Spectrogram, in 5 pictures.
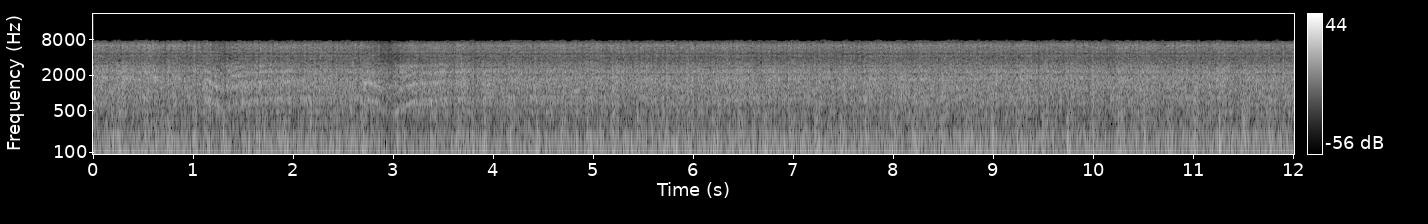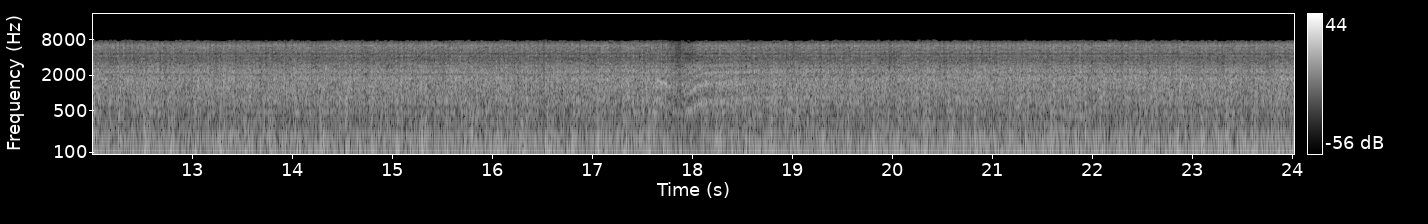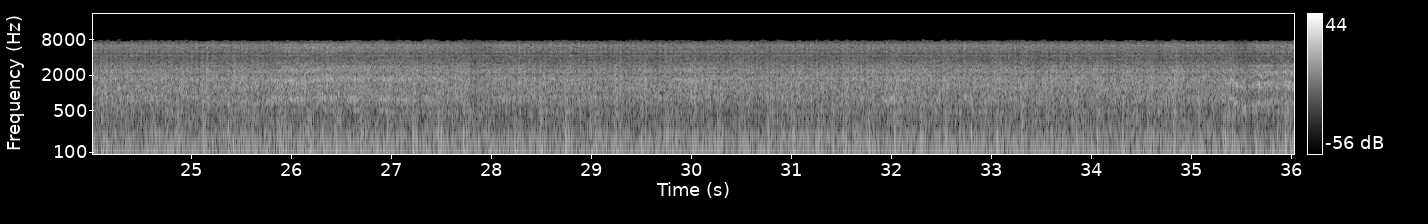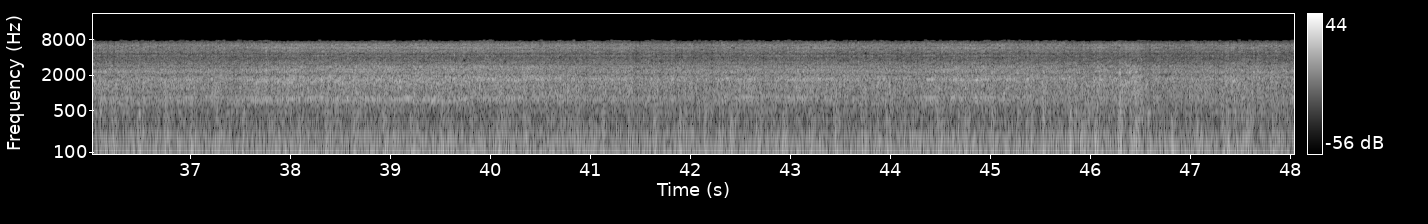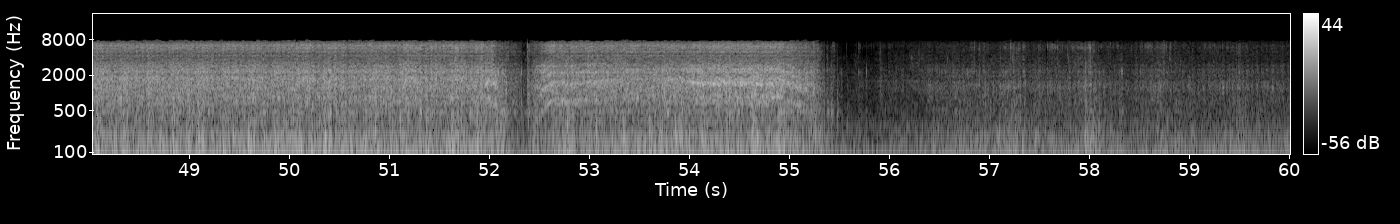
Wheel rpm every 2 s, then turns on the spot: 220, 190, 220, 230, 230, 230, 230, 230, 230, 200, 230, 230, 230, 230, 230, 230, 230, 230, 220, 220, 220, 230, 230, 230, 230, 230, 170, 180, 20, 30.
56-60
